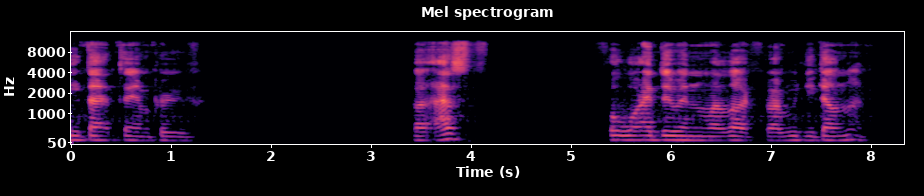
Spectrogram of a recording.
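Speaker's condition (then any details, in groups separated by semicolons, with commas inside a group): Brain injury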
